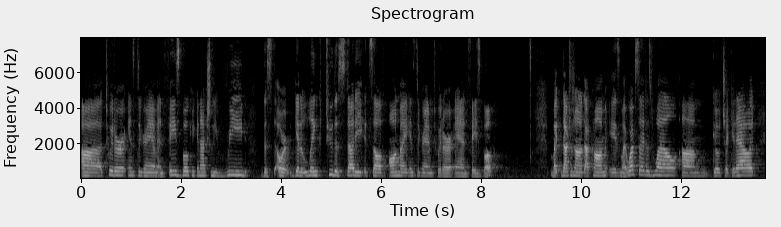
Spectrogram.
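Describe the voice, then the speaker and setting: At a moderate pace, a woman talks in a monotone with flat intonation. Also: medium pitch for a woman. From Macedonia. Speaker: sex researcher and educator. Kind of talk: live stream chat answering viewer comments. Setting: live video stream.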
